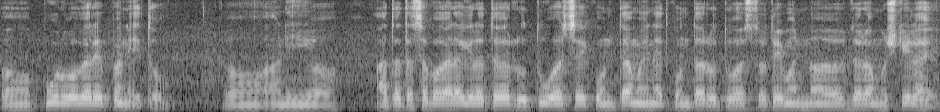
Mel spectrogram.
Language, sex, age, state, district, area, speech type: Marathi, male, 30-45, Maharashtra, Yavatmal, rural, spontaneous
